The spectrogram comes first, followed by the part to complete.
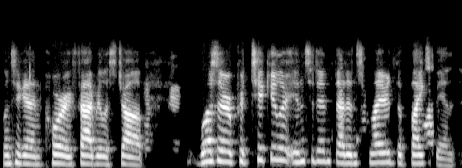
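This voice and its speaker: A woman with a mid-pitched voice hosts a live online session in a casual, informal way. Her delivery halts a little as she goes, and the video call sound is dull and lo-fi. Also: moderate pace. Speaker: host of a virtual theater question-and-answer session. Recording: muffled, lo-fi video call audio.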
